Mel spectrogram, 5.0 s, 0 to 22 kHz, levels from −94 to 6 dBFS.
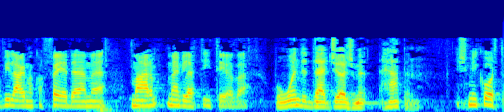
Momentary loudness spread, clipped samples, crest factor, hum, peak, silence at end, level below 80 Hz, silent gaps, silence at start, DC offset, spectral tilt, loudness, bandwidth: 10 LU; under 0.1%; 22 dB; none; -6 dBFS; 0.05 s; -56 dBFS; none; 0 s; under 0.1%; -5 dB/octave; -29 LUFS; 6.6 kHz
